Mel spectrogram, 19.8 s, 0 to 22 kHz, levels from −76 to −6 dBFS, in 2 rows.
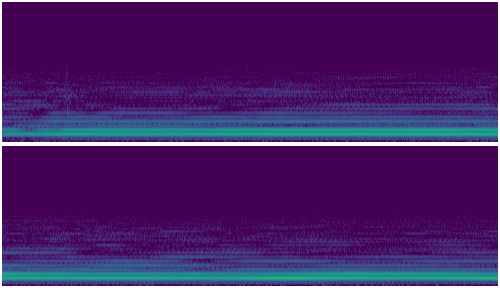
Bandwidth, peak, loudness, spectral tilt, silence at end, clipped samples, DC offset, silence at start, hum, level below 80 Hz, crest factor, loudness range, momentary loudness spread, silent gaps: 10.5 kHz; -28 dBFS; -37 LUFS; -7 dB/octave; 0 s; under 0.1%; under 0.1%; 0 s; none; -78 dBFS; 8 dB; 3 LU; 3 LU; none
